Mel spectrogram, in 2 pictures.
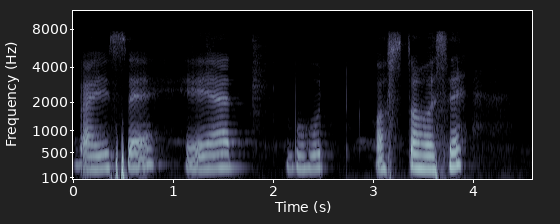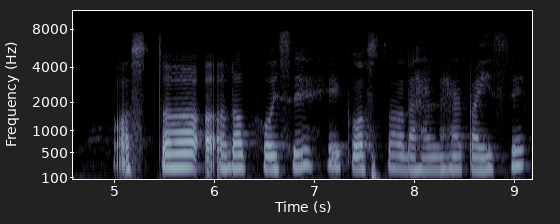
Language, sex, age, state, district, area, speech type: Assamese, female, 30-45, Assam, Sivasagar, rural, spontaneous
